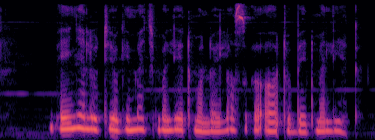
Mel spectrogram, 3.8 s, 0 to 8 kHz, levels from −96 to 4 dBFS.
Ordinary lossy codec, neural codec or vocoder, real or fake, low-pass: MP3, 64 kbps; none; real; 7.2 kHz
